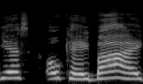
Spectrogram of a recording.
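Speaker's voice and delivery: sweet customer service voice. Describing how women talk to strangers on the phone: sweet customer service voice. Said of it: "that sweet customer service voice".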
